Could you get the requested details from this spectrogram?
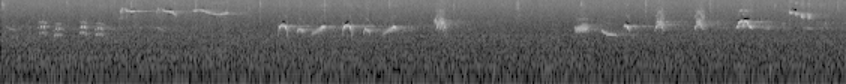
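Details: Song of a Japanese thrush before sunset, with thin high squeaky notes followed by series of sharp whistled phrases repeated about twice a second, some slurring downward, ending with high thin trills.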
